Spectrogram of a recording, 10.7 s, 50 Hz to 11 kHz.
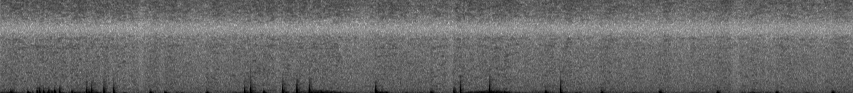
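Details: Own heartbeat self-recorded over 3 minutes, thumping hard: steady low thumps at roughly 70 a minute with some rumbling handling noise early on; a forceful, pounding heartbeat.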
